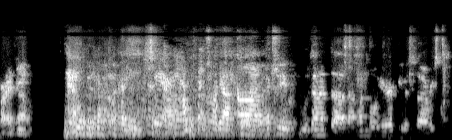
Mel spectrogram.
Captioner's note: speaking faintly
